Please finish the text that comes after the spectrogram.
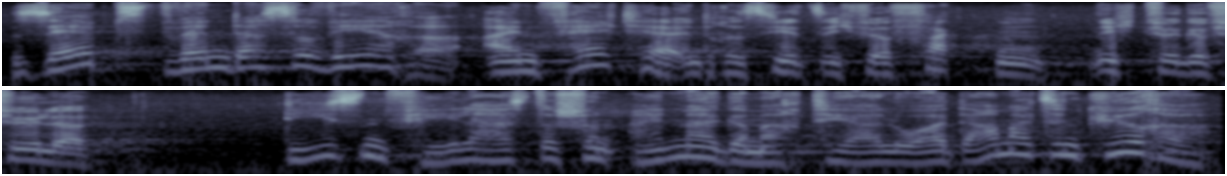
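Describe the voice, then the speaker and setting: A woman's voice: low-pitched, lively intonation, moderate pace, a little mellow, slightly rough, long reverb tail. An actress playing a cool, blunt woman who rebukes a commander, in a game. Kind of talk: game voice acting.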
